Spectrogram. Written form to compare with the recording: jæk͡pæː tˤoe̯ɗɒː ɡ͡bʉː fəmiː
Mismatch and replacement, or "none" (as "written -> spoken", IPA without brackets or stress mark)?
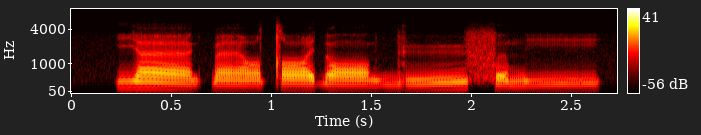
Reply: æ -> æː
